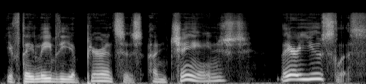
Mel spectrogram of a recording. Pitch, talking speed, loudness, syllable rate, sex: 160 Hz, 150 wpm, -16 LUFS, 5.4 syllables/s, male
